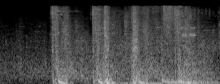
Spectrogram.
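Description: Video game gunfire in Destiny 2: after a quiet half second, loud shots break out in several sharp, rapid pulses, with a dense, crackling wash between bursts.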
